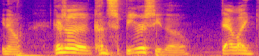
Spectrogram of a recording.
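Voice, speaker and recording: A man's voice: on the high side, big pitch swings, moderate pace, fairly bright tone. A young American man chatting casually as a podcast co-host, with slangy speech full of swearing. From United States. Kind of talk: casual chat.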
